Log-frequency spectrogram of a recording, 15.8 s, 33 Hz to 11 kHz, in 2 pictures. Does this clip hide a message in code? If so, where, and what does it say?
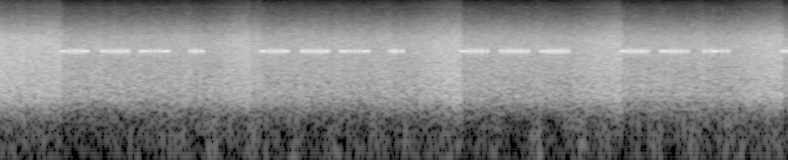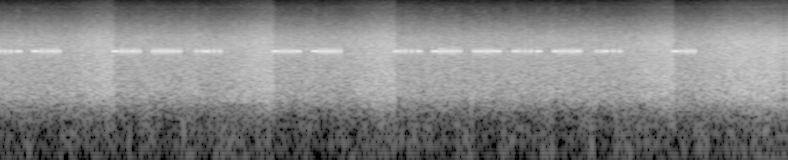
Yes: Hellschreiber (Feld-Hell, 122.5 baud) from 0.6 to 14.9 s, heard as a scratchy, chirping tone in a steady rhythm, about 1700 Hz, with radio static. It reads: AGN? AGN? PSE RPT UR RST DE VE0UGY K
